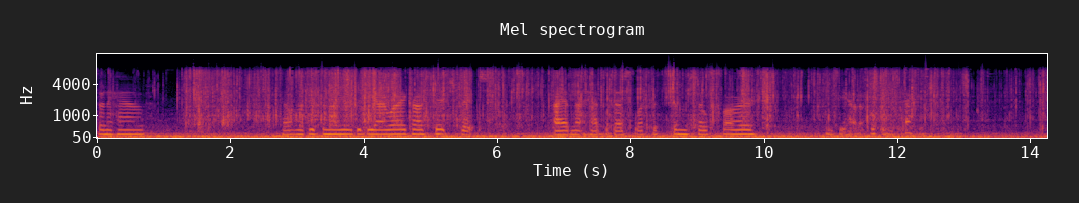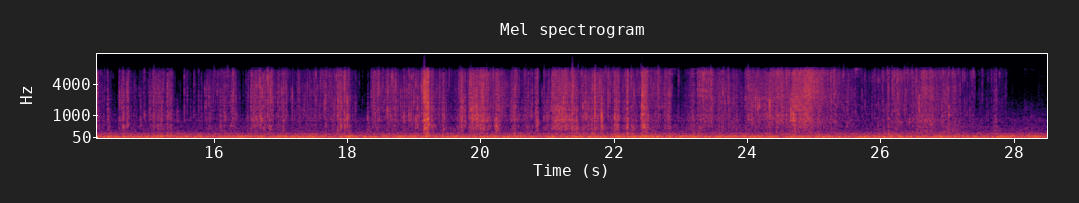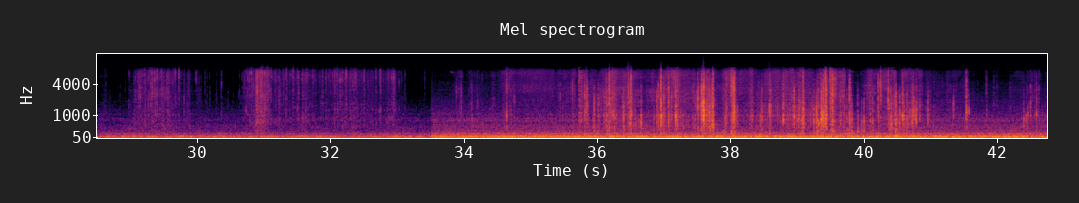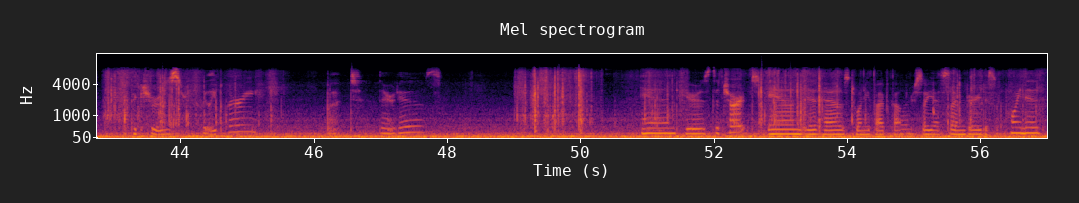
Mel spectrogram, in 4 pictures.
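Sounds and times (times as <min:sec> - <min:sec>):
steady low hum: 0:00.0 - 0:57.0
plastic packaging crinkling: 0:00.5 - 0:28.0, 0:28.9 - 0:33.2, 0:35.4 - 0:41.6, 0:42.3 - 0:45.5, 0:49.0 - 0:50.4, 0:51.0 - 0:57.0.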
